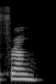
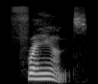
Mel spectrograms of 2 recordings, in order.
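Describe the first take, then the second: First: It is said with a French-style vowel. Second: It is said with a short 'a' like apple. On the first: The speaker calls it wrong. "pronounce France with the Vietnamese slash French accent" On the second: The speaker calls it right. "That short A, giống như là apple"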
